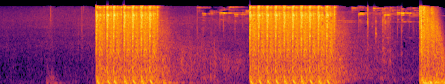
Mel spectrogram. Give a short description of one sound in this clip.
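Rapid bursts of gunfire crack loudly.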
